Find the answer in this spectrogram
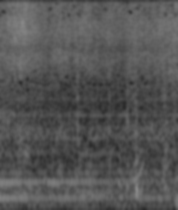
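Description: A steady insect-like buzz holding an even pitch, with a faint click near the end.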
